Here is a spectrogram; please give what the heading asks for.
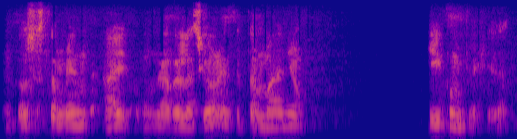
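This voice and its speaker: A man's voice: on the low side, level tone, measured pace. A man giving a recorded university lecture, explaining steadily and speaking directly to his students. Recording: dull lo-fi audio with faint noise.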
